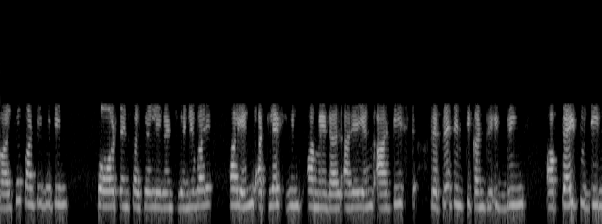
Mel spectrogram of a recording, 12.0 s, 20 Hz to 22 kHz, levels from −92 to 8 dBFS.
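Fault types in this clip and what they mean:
iLBC codec: The speech was sent through the iLBC narrowband VoIP codec, which codes the excitation of each 30 ms frame independently instead of building on the previous frame. The result fits its 13.33 kbps mode. Only about 250 Hz to 3.6 kHz gets through, so the speech sounds thin and boxy with no upper brightness. The coding also leaves a plainly audible rough, slightly synthetic grain throughout.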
